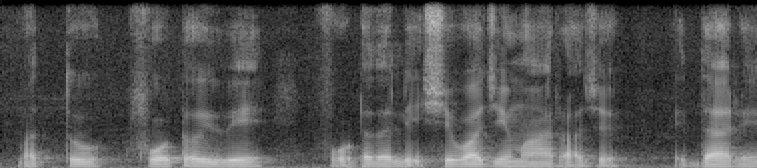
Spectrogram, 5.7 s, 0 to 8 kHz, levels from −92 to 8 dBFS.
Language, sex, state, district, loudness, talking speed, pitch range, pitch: Kannada, male, Karnataka, Bidar, -18 LUFS, 85 wpm, 100-105 Hz, 105 Hz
